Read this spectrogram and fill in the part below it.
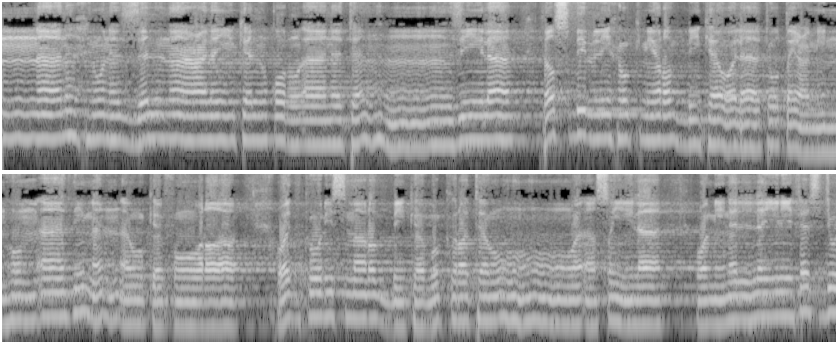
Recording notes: recorded at Green Lane Masjid, Birmingham, UK.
